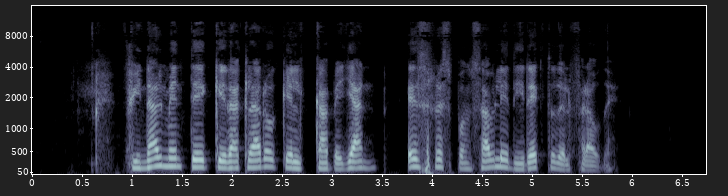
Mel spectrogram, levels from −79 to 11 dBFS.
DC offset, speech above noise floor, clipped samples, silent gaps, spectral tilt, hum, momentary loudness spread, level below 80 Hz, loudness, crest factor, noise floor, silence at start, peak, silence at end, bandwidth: under 0.1%; 61 dB; under 0.1%; none; -7 dB/octave; none; 13 LU; -50 dBFS; -19 LUFS; 18 dB; -79 dBFS; 0.65 s; -2 dBFS; 0.95 s; 11.5 kHz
